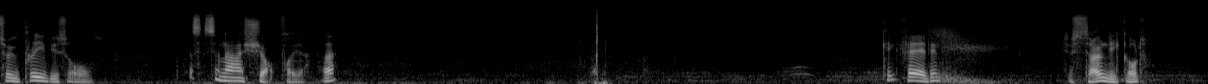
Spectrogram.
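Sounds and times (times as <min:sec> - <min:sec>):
golf club striking ball: 0:05.8 - 0:06.1.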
